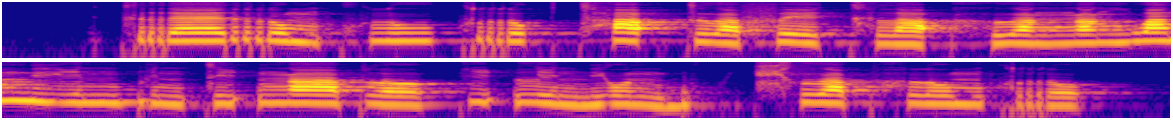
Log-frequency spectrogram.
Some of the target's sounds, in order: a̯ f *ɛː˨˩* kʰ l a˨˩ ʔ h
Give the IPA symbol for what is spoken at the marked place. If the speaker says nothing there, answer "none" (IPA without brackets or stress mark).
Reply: eː˨˩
